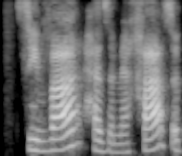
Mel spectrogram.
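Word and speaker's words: צִוָּה: going to say va, si va, and this hay is silent. Now, anciently, the vav is pronounced like a W, more like a W. So anciently, it would have been pronounced as siwa, siwa.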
